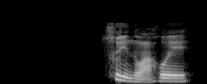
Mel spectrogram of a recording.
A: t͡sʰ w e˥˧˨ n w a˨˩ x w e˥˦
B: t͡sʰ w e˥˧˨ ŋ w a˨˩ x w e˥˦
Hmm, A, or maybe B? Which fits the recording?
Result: A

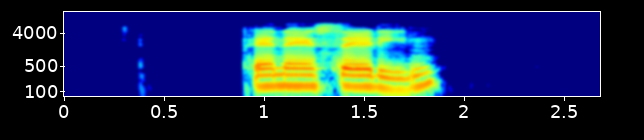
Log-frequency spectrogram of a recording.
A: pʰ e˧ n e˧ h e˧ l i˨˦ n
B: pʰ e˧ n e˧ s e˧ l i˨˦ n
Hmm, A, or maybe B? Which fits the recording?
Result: B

